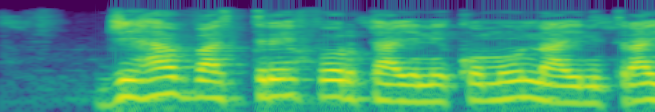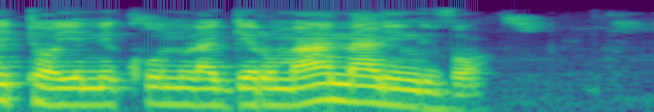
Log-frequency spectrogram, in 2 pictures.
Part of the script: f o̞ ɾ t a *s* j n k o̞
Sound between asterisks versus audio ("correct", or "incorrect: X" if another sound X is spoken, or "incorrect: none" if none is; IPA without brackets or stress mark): incorrect: none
